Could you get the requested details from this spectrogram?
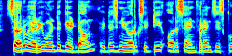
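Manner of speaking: put-on clichéd Indian accent. Showing how movies portray an Indian taxi driver, in a stereotyped Indian accent. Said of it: "this happens with Indian accent also".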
